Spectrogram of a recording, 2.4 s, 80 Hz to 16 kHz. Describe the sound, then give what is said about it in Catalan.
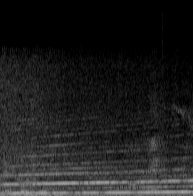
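A civil defence siren sounds during an emergency drill in Granollers, a loud, sustained wailing tone with strong harmonics whose pitch drifts gently upward while staying nearly level, heard alone without voices. “Quan passaven uns segons de les 11 del matí han començat a sonar els mòbils i després les sirenes.”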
